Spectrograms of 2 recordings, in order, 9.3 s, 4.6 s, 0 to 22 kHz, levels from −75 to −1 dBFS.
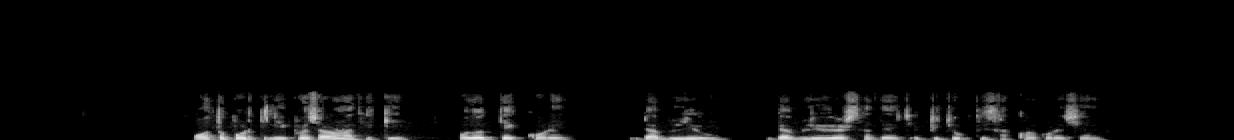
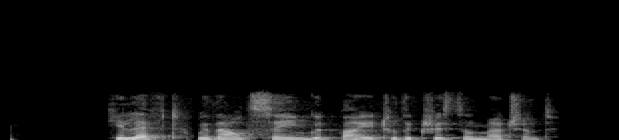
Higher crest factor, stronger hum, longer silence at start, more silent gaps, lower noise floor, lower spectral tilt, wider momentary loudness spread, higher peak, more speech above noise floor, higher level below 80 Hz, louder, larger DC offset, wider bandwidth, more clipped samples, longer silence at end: about the same, 20 dB vs 18 dB; neither; first, 1.45 s vs 0.05 s; neither; about the same, -88 dBFS vs -85 dBFS; about the same, -6.5 dB/octave vs -5.5 dB/octave; about the same, 11 LU vs 11 LU; first, -2 dBFS vs -10 dBFS; first, 70 dB vs 60 dB; first, -58 dBFS vs -66 dBFS; first, -19 LUFS vs -26 LUFS; neither; about the same, 7.8 kHz vs 8 kHz; neither; first, 1 s vs 0.55 s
